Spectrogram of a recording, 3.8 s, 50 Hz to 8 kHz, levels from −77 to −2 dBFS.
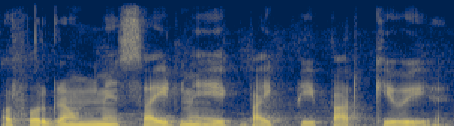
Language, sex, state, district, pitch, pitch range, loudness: Hindi, male, Arunachal Pradesh, Lower Dibang Valley, 105 Hz, 100-105 Hz, -19 LUFS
